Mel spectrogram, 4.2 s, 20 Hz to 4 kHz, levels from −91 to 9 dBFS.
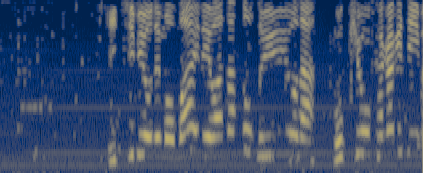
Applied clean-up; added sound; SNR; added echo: classical method spectral subtraction.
